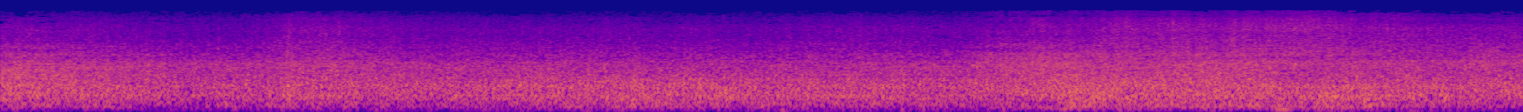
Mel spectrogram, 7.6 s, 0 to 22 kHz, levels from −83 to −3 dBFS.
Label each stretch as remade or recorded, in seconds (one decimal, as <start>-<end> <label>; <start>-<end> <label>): 0.0-7.6 remade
